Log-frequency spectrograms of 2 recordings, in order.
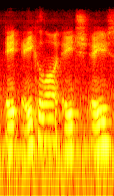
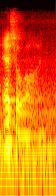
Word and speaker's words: Echelon: Memorial Care Health System, CSG Systems Incorporated, Acalon, I don't know how to pronounce that. Acalon Technology, what is it? I don't know how to pronounce. Acalon and Technology Incorporated. You guys try that one. Echelon. It's Echelon Technology Incorporated.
